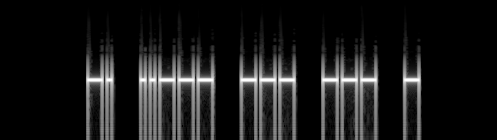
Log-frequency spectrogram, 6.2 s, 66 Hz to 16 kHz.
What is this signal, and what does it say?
Morse code, heard as a keyed tone, about 19 wpm, spaced as for 14 wpm, 700 Hz. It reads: N2OOT
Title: 088 Lesson 15g - Number 5 - Call Signs 20wpm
